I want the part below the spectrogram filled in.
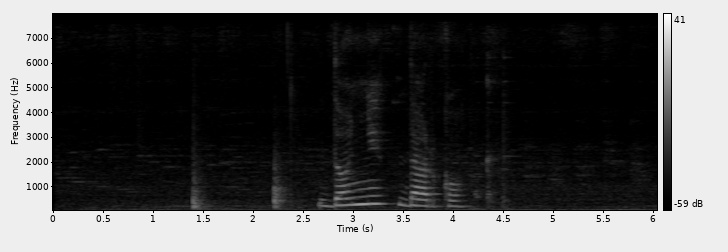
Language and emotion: Russian, neutral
